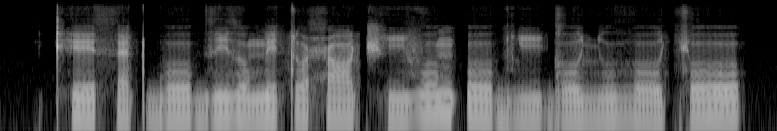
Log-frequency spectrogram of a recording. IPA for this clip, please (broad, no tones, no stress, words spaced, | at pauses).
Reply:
kʰeθæt boːɡðiðome toħɒːt͡ʃʰivoːŋ ʔoːɡʎiːɡoː ʎuɦoː co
